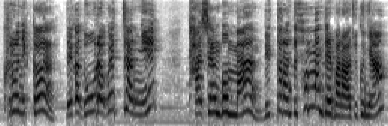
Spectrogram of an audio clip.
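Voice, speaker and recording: A woman voicing a fierce, protective middle-aged mother who yells and scolds. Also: extremely high pitch, expressive, fairly quick, faint music behind, pitched above the performer's own voice. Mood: furious. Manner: scolding, yelling.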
